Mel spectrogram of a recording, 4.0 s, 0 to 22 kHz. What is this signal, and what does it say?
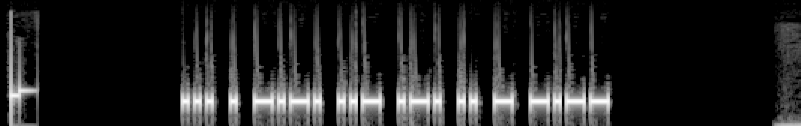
Morse code, heard as a keyed tone, about 40 wpm, 700 Hz. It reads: SECURITY
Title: Sentences from Top 1400 Words - New Word Drill Alt - 40wpm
